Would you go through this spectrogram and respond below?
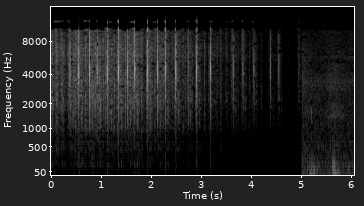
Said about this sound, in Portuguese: Os ouvintes, não se preocupem com esse barulho no final, que é um barulho de uma máquina de datilografia.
